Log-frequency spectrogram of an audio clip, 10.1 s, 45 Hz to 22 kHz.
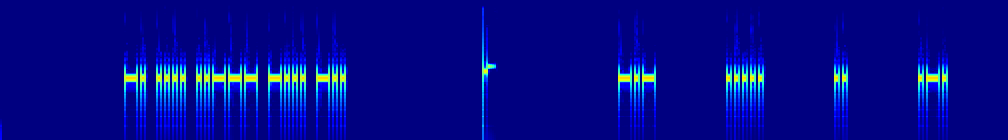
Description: Morse code, heard as a keyed tone, about 30 wpm, spaced as for 16 wpm, 700 Hz. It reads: NH2BD K5IR
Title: USA Call Signs - 6x Character Spacing - 30wpm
